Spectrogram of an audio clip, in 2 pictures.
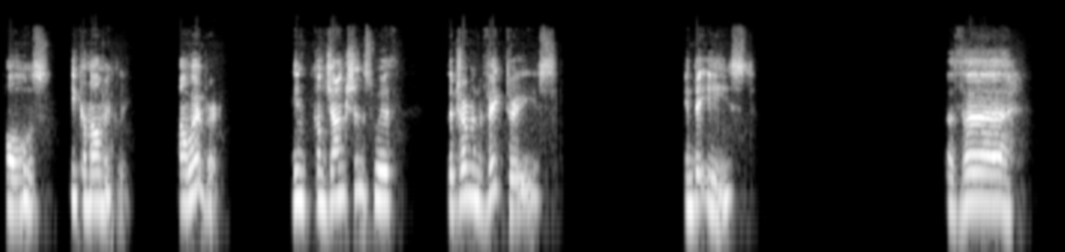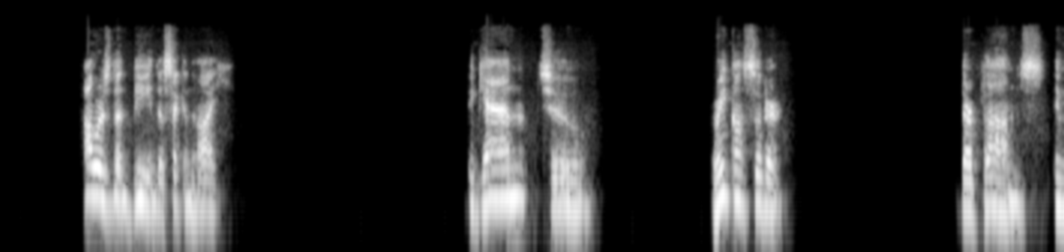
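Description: A middle-aged man speaks calmly over an online call, with pauses between phrases.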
